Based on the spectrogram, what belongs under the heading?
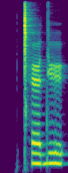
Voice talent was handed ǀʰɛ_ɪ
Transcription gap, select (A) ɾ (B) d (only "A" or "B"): B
